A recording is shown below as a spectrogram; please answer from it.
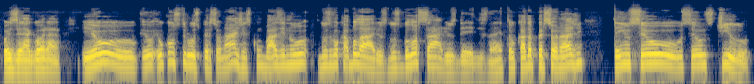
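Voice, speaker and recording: This middle-aged Brazilian man has a fairly high, expressive voice with a dark tone, and he takes his time speaking. As a comedian guest on a live stream, he talks hesitantly with repeated words, self-mocking humor, and bouts of pompous, old-fashioned phrasing in a Brazilian Portuguese accent.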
